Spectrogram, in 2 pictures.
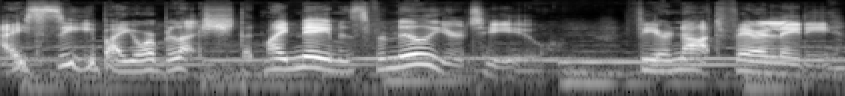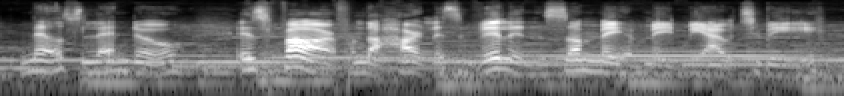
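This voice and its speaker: With clear music in the background, a woman does a put-on character voice at a fairly slow pace. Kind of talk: flowery, gallant, archaic. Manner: charming, gracious.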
